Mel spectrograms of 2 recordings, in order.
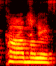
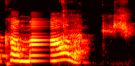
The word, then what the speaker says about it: Kamala: give a damn about he doesn't want to pronounce kamala's name correctly he calls her Kamala and it's Kamala he doesn't care you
